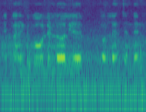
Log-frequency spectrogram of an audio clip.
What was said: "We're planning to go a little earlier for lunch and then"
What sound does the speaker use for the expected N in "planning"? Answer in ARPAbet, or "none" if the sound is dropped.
none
